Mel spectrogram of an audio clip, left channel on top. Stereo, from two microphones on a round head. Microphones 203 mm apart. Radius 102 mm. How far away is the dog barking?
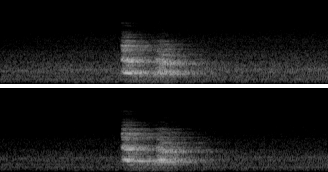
About 1.7 m.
